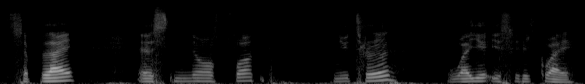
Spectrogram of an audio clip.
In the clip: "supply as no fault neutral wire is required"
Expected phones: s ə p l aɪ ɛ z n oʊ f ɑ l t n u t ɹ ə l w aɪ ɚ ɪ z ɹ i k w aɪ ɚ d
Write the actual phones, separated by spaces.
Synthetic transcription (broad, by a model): s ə p l aɪ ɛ s n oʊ f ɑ t n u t ɹ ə l w aɪ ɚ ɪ s ɹ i k w aɪ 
